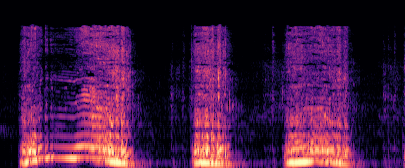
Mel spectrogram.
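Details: Lion (Panthera leo), roar.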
